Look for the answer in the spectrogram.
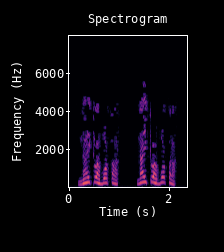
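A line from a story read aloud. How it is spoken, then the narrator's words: Children jeering, calling out. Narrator (Indonesian): anak-anak mencemoohkan dia serta berseru kepadanya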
